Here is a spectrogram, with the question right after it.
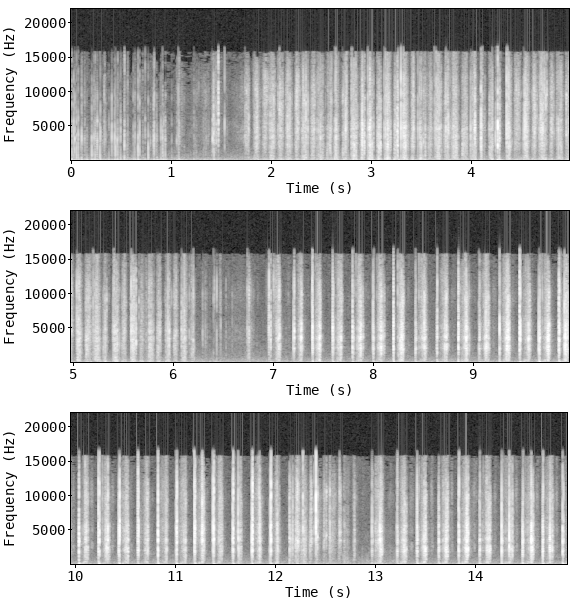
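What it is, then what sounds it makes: Bar of soap scratched with nails. A small solid yellow bar of soap is held in one hand and scratched and tapped with long pointed nails. Fast, dry, bright scratching comes in dense bursts, broken by brief pauses near two and six seconds. It then shifts to a rapid run of sharp, crisp clicking taps.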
